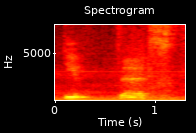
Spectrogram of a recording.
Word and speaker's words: divest: Divest. So die. So when we see that DI, it's usually pronounced die.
